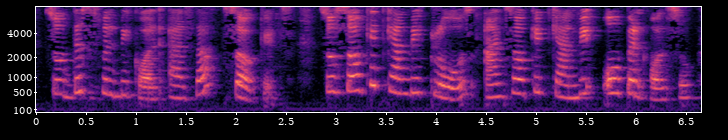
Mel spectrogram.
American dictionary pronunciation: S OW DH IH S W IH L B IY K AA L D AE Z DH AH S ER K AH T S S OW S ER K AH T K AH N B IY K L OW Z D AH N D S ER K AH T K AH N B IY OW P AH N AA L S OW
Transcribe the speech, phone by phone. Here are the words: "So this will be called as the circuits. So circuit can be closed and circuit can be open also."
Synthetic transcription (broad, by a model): S OW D IH S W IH L B IY K AA L D AE Z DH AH S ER K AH T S S OW S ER K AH T K AH N B IY K L OW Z AH N D S ER K AH T K AH N B IY OW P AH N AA L S OW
